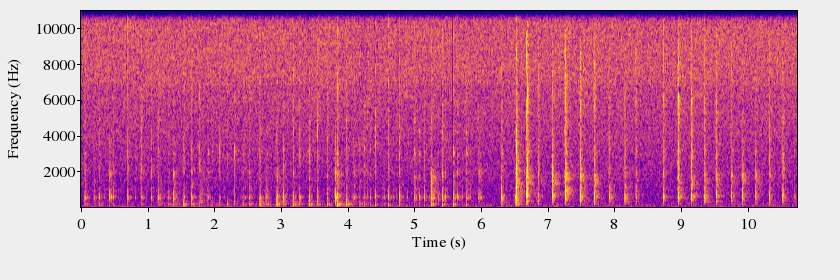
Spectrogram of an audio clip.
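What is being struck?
Small plastic cosmetic jar with lid.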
